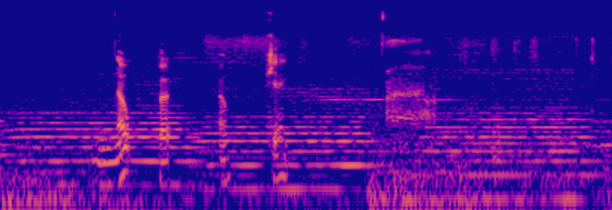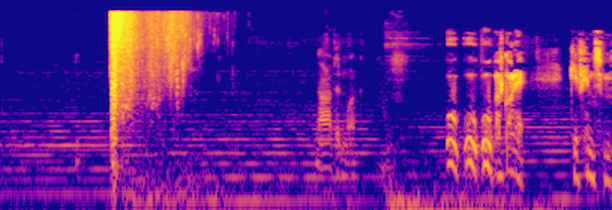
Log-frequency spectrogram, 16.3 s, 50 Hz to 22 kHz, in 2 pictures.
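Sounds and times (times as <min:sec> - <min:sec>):
speech: 0:01.6 - 0:02.4, 0:03.6 - 0:03.9, 0:12.4 - 0:13.0, 0:14.1 - 0:16.3
water thrown over someone splashing: 0:09.6 - 0:11.0.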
